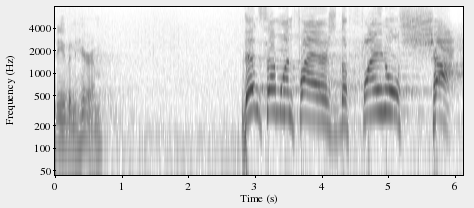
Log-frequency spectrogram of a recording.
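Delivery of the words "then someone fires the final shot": high, loud, slow and heavy; slow shouted preaching. Acted. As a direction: drag out each word from the pulpit. Preaching at full force.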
